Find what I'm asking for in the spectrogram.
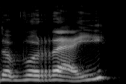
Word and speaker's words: vorrei: When you pronounce the word vorrei, we have an E sound at the end, and you almost have to smile to produce that sound. It is not vorrei, it is vorrei, vorrei, and you're smiling to produce that E sound.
